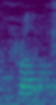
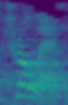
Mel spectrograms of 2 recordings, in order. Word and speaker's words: Troas: And on the map, it's spelled Troad. I didn't do that. That was the map that I took off the internet. But apparently it can be pronounced Troad as well. But that's Troas. That's where he entered.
